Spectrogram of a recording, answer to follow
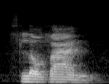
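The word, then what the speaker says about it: Slovin: compute the sample size we usually compute the Slavens formula yes it's pronounced ah Slovan we have work and done the Cochran's formula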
